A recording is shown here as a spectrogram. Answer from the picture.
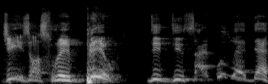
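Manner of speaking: ordinary delivery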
